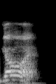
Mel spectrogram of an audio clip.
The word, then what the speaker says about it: going: Get rid of your NG. Just go in with an N sound.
